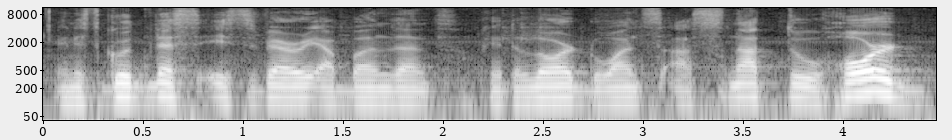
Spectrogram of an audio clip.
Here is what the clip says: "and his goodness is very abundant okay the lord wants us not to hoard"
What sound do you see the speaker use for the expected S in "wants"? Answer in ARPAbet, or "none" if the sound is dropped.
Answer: S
